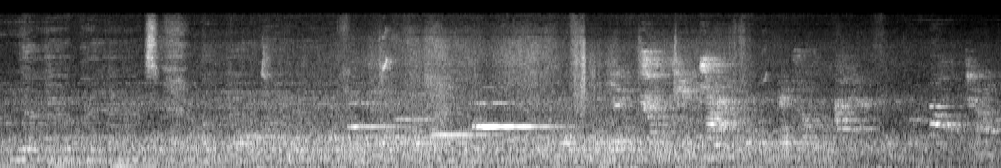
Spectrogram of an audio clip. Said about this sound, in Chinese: 安和被地铁提示音拉回现实。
